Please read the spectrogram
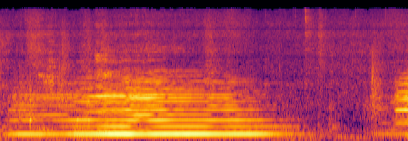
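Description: Double bass played with the bow: one long held note that swells and then fades after about three seconds, with a fresh bowed note starting right at the end.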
